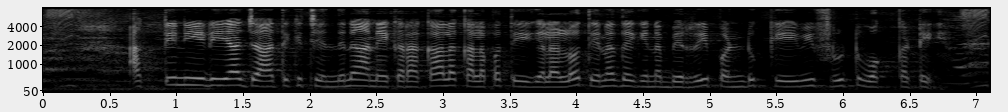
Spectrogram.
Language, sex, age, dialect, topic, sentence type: Telugu, female, 25-30, Central/Coastal, agriculture, statement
